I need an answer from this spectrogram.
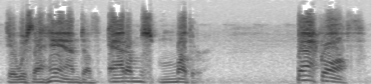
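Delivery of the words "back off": ordering. Acted. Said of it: "Diane ordered".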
